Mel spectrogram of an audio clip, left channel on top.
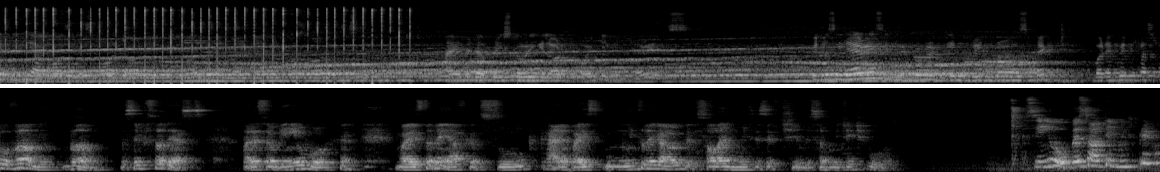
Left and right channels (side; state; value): both; different; correlation 0.00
